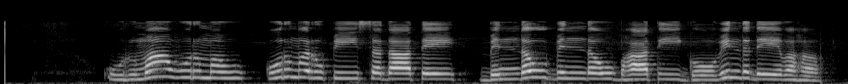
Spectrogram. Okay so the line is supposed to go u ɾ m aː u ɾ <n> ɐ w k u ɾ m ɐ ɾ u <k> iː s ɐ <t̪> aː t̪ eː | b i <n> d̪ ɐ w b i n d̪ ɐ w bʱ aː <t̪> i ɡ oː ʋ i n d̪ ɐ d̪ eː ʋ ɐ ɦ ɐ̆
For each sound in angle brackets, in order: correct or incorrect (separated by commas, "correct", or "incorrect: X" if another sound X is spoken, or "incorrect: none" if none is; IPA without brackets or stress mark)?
incorrect: m, incorrect: p, incorrect: d̪, correct, correct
